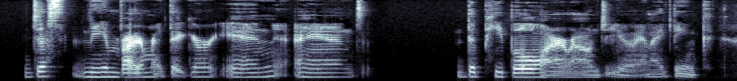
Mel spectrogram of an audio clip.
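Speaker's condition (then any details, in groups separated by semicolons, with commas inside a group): Cerebral palsy, spastic; able to speak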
